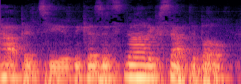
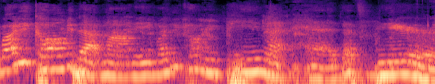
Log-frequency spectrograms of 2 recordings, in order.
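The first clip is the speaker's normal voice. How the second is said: put-on little girl voice; 3 semitones higher than usual. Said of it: "She's like".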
